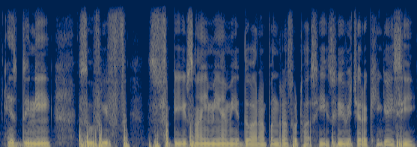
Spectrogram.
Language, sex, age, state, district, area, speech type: Punjabi, male, 18-30, Punjab, Amritsar, urban, spontaneous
